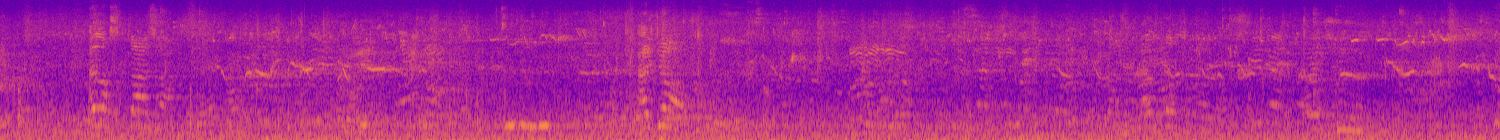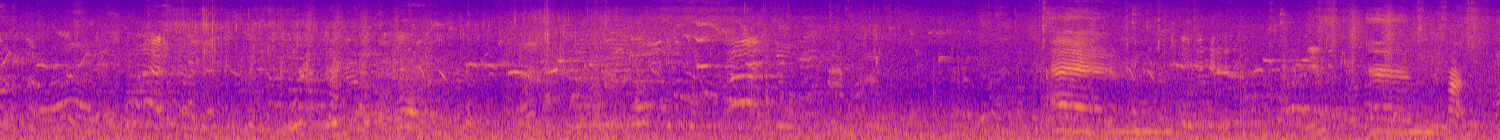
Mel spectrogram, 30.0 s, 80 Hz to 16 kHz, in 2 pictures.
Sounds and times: many birds 0:00.9 - 0:30.0
Kids playing 0:18.7 - 0:23.2
Kids playing 0:24.8 - 0:30.0

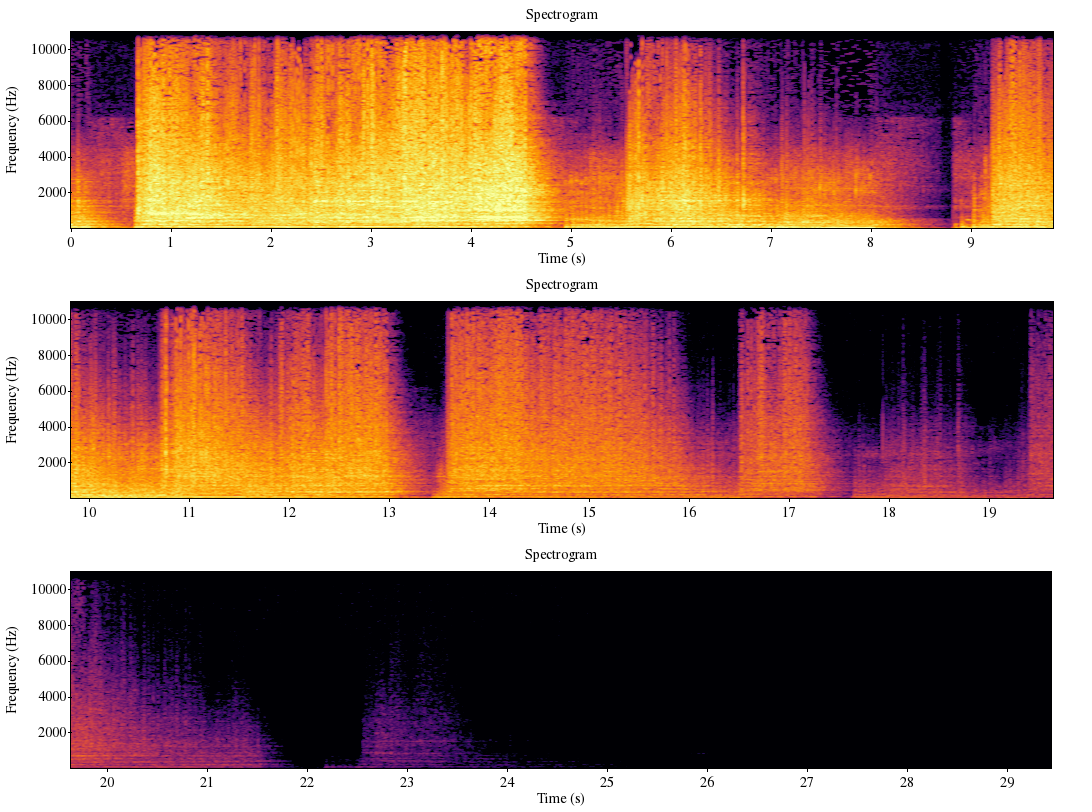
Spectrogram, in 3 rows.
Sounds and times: Daeodon Noises 0:00.0 - 0:19.6

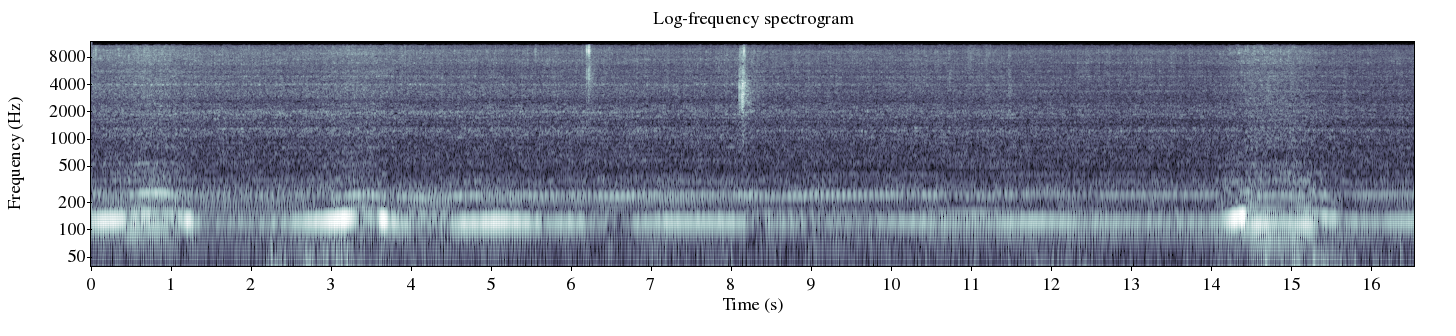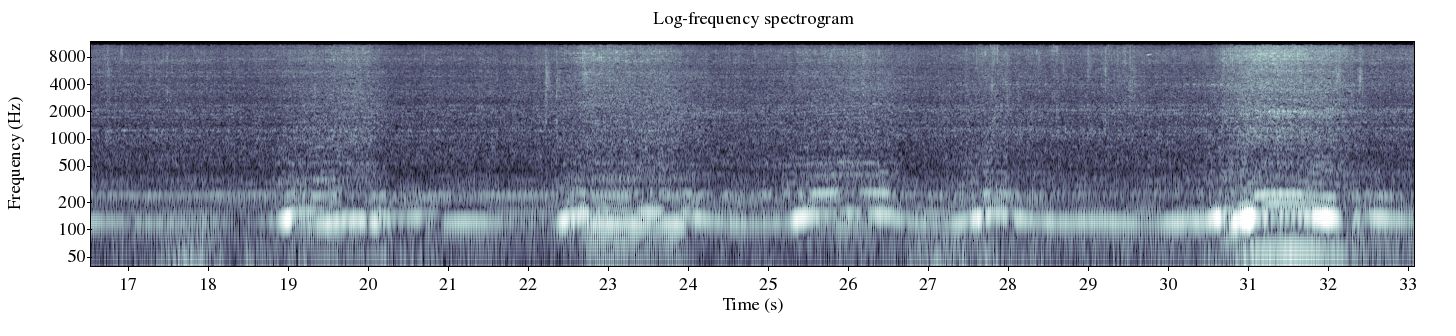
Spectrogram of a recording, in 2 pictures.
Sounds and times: backing car 0:00.0 - 0:33.0

